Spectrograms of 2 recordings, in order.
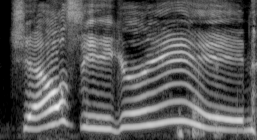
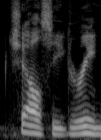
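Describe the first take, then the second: First: The name is said with hyped-up excitement. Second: The name is said in a casual way.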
